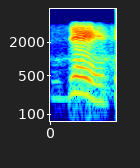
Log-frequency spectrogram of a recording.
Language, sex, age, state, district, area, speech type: Hindi, female, 45-60, Bihar, Begusarai, rural, conversation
